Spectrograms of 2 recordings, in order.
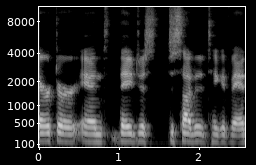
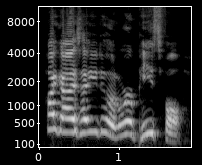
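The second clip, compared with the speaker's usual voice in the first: higher, lightly voiced friendly cultists; cheery cult greeting; 11 semitones higher, 4 dB louder than usual. DM voicing whale cult greeting the party, lightly higher and cheery. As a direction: greet them sweetly and harmlessly. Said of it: "the cult is like".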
